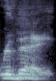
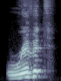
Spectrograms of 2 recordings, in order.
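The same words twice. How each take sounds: First: The name is said in a fancy way. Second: The name is said in a plain way.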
